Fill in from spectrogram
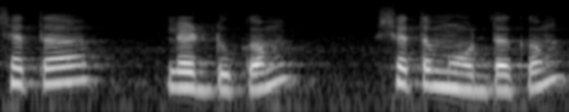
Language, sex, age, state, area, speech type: Sanskrit, female, 18-30, Tripura, rural, spontaneous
